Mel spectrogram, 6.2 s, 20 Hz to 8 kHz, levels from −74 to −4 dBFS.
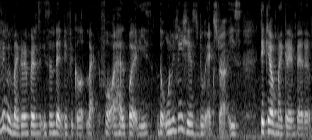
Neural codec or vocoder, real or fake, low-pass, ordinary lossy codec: none; real; none; none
